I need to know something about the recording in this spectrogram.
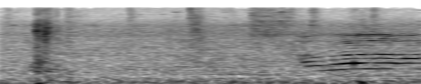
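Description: Steady low vehicle engine rumble on a street, with a short knock about a quarter second in. Near the end a woman makes a brief voiced sound.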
